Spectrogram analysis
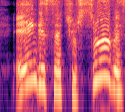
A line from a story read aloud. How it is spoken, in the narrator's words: he declared breathlessly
